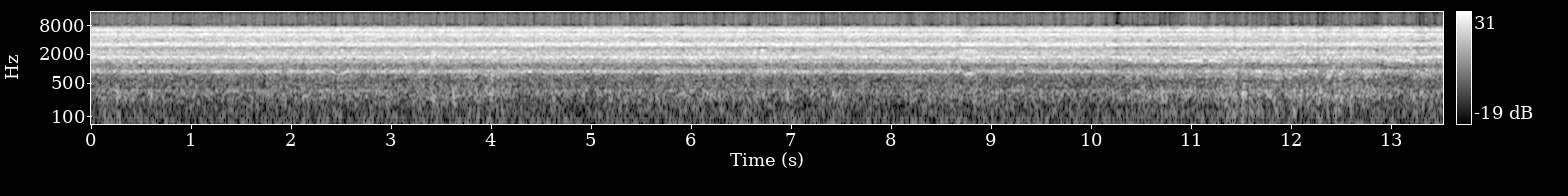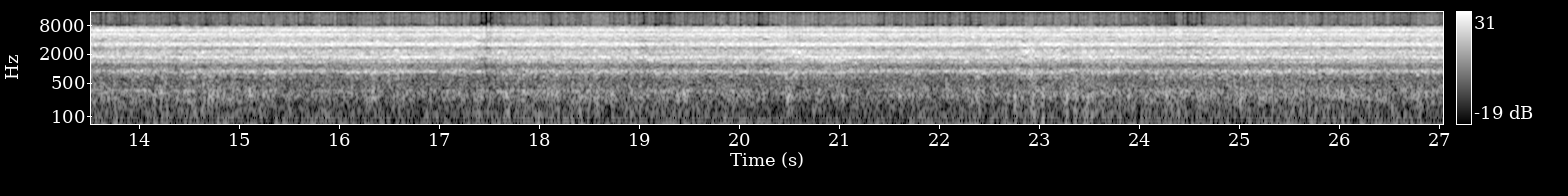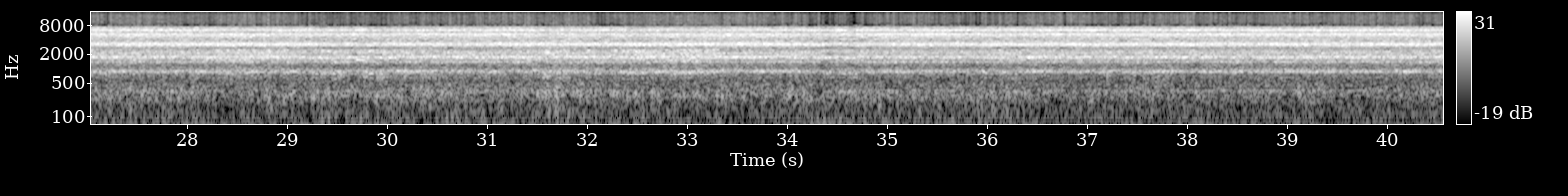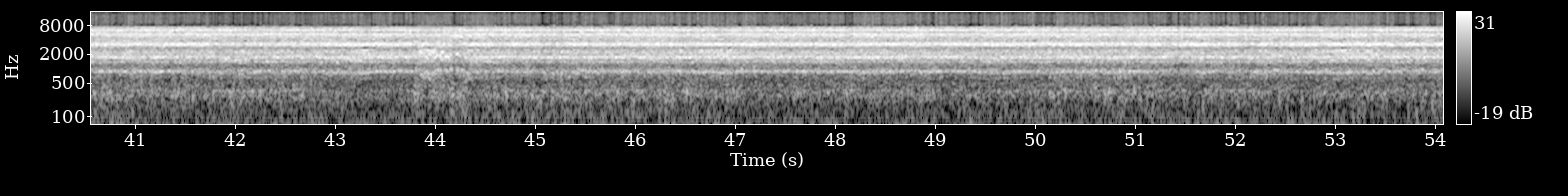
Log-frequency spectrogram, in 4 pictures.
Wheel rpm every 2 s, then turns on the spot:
230, 230, 230, 240, 230, 210, 220, 230, 220, 230, 220, 230, 230, 230, 220, 230, 220, 230, 230, 230, 230, 230, 230, 230, 230, 230, 220.
none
